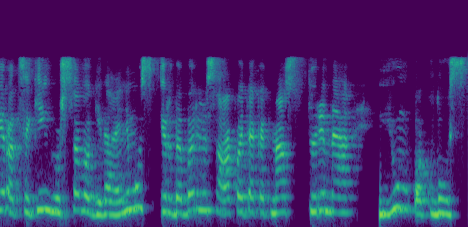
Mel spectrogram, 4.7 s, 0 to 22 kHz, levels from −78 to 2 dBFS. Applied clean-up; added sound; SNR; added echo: none; none; none; none.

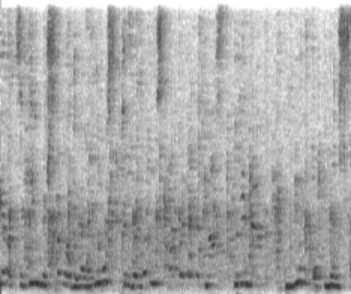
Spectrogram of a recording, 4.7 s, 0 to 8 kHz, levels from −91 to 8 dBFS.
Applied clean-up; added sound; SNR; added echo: classical method log-MMSE.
